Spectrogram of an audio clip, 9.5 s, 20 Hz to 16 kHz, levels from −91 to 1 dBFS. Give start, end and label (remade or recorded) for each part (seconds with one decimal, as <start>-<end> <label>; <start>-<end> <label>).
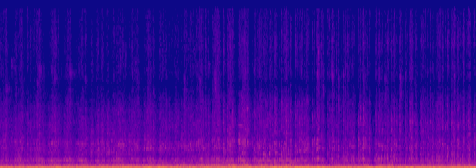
0.0-9.5 recorded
